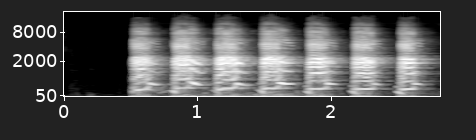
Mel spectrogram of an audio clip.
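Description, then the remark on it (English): A duck call blown in a run of seven loud, evenly spaced quacks, imitating mallards coming in to land; steady rhythm, with no talking. “However, when ducks are landing, this is what I've noticed is like instead of doing just the feeding chuckle, try doing something like this.”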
